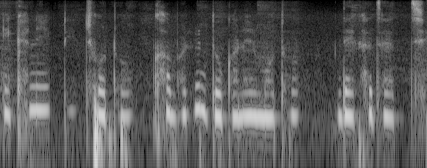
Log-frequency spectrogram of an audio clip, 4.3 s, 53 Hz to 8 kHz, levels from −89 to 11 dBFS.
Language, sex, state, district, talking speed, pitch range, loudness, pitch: Bengali, female, Tripura, Unakoti, 110 wpm, 245-270 Hz, -17 LUFS, 255 Hz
